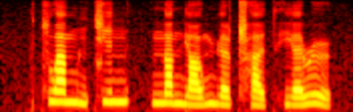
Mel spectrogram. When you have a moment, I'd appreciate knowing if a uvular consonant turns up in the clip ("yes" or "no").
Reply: no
